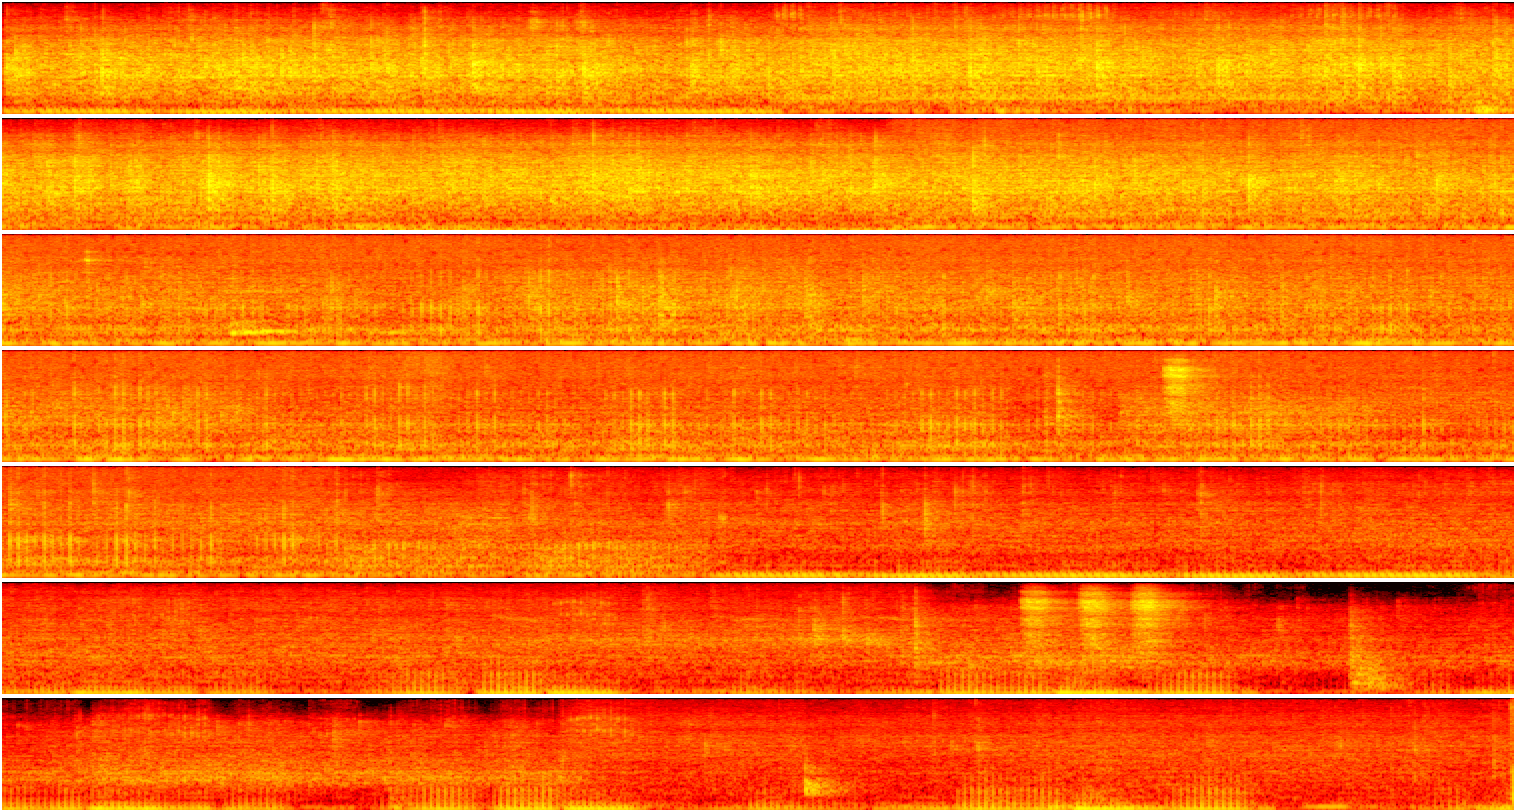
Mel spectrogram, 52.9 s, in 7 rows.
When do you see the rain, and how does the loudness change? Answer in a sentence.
The rain can be heard from 0.0 to 52.8 s, getting quieter.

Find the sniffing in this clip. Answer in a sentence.
You can hear the sniffing from 2.0 to 2.7 s, from 27.9 to 28.6 s and from 42.2 to 43.6 s.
